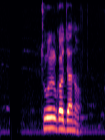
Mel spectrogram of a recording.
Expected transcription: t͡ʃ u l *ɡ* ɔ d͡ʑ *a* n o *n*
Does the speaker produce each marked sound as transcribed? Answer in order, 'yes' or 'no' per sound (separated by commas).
yes, yes, no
